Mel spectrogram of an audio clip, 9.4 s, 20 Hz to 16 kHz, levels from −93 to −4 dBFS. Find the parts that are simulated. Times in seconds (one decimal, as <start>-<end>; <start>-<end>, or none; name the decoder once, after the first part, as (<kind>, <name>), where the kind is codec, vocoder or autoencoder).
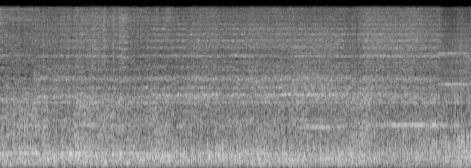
8.7-9.4 (vocoder, BigVGAN v2)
